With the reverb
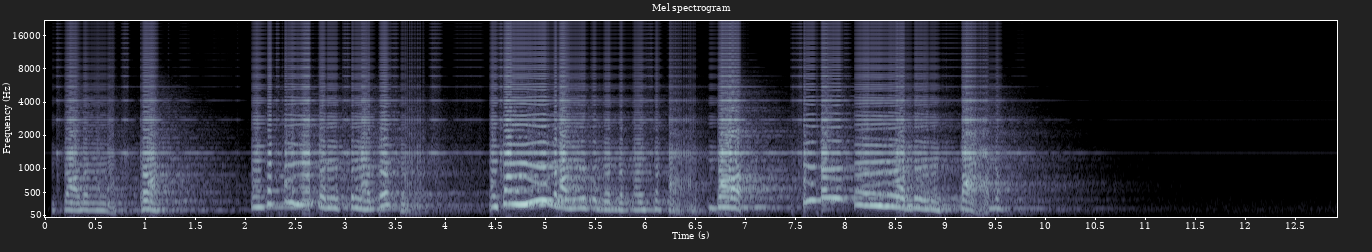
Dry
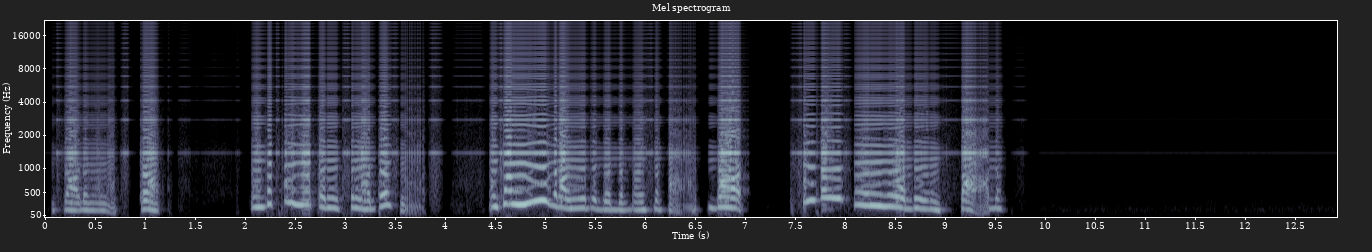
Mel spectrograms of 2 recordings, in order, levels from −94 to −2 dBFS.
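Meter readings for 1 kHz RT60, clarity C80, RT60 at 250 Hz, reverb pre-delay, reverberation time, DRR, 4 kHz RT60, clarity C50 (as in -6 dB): 2.0 s, 11.0 dB, 2.5 s, 22 ms, 2.1 s, 9.0 dB, 1.4 s, 10.0 dB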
